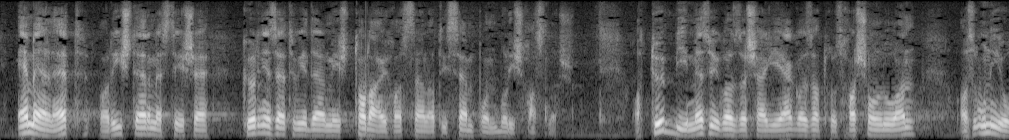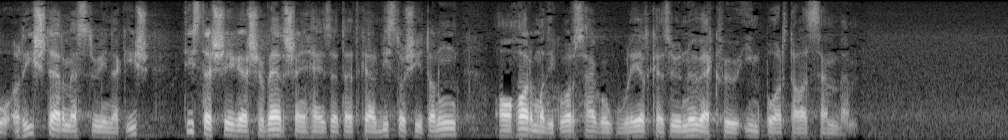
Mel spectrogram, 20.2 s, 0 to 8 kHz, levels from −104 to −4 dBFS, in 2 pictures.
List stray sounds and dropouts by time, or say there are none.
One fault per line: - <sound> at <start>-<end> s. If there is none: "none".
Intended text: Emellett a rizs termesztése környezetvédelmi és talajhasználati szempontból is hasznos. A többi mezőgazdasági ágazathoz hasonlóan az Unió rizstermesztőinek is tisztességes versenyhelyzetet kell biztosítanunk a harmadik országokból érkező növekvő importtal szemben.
none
